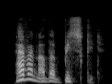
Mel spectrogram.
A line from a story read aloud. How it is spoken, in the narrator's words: she said irritably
